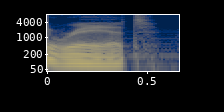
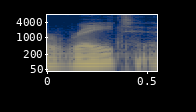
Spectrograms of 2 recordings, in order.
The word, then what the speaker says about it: Raitt: Okay, you heard in order, starting from the beginning, Neil Young, Bonnie Raitt, or Raitt as it's somehow sometimes pronounced, Bonnie Raitt, and Joni Mitchell.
